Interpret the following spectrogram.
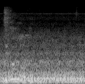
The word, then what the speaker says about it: Tooele: Now, I was making the mistake because I heard it wrong and I was going to pronounce it wrong. I thought it was called Tooele. T-O-O-E-L-E. Tooele.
